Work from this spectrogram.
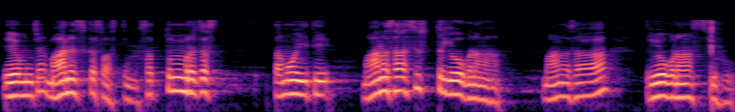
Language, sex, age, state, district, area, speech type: Sanskrit, male, 45-60, Karnataka, Uttara Kannada, rural, spontaneous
